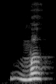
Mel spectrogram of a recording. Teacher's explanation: we release the air through our nose that we feel the vibration in our nose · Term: nasal consonants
